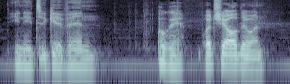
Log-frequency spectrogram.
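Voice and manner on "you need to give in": quiet, much quieter, softly spoken. Cedric's recently deceased grandfather stands before him and speaks, quiet. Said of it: "he just quietly says".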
